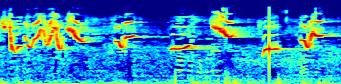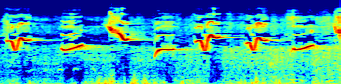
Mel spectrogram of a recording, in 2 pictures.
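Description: A man imitating a cardinal's song by mouth. He gives a repeating series of short, high whistled notes, about two a second, some sliding down and some sliding up.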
